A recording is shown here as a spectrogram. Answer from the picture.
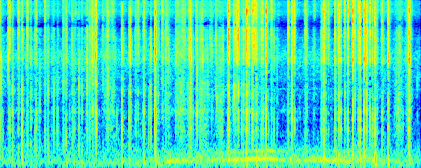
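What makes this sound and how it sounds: A small stitched purple faux-leather (vinyl) filled pouch is squeezed, scratched and tapped with fingernails and fingertips. Quick, dry taps and scratchy rubbing come in a dense, uneven stream. Through the middle a low, soft squeezing drone swells and fades under the clicks.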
